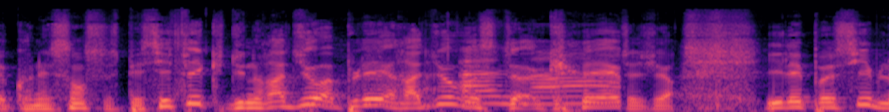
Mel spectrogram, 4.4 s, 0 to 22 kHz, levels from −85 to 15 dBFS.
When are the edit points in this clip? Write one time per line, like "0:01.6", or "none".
0:03.1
